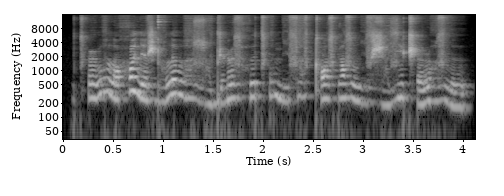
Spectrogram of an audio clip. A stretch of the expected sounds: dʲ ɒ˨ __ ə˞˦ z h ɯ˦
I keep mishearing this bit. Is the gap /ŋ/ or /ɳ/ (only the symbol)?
ɳ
